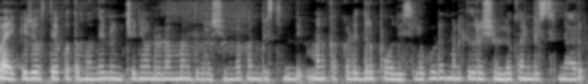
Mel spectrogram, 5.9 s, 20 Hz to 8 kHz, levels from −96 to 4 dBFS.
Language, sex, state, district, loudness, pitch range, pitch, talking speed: Telugu, female, Andhra Pradesh, Krishna, -18 LUFS, 205-220 Hz, 215 Hz, 205 wpm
